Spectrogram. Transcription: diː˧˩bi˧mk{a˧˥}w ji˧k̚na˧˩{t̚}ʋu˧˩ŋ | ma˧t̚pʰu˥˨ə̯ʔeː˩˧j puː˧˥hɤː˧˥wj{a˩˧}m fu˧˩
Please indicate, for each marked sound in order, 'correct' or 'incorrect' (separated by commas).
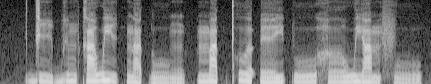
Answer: correct, correct, incorrect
